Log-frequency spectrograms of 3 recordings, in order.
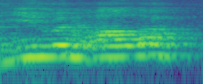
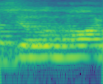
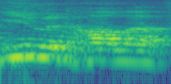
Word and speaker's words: Gyllenhaal: You know his name's actually pronounced Gyllenhaal. It's not Gyllenhaal.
